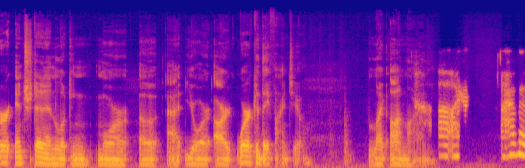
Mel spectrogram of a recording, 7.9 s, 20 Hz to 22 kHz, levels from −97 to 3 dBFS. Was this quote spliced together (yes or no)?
no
